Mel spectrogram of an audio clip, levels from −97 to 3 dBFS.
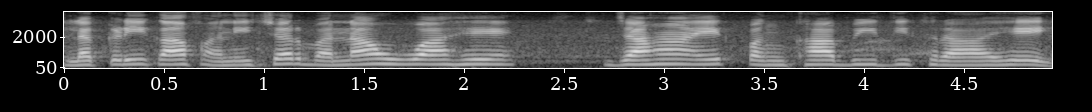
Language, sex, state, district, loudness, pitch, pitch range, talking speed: Hindi, female, Madhya Pradesh, Dhar, -21 LUFS, 235 Hz, 215-245 Hz, 155 wpm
